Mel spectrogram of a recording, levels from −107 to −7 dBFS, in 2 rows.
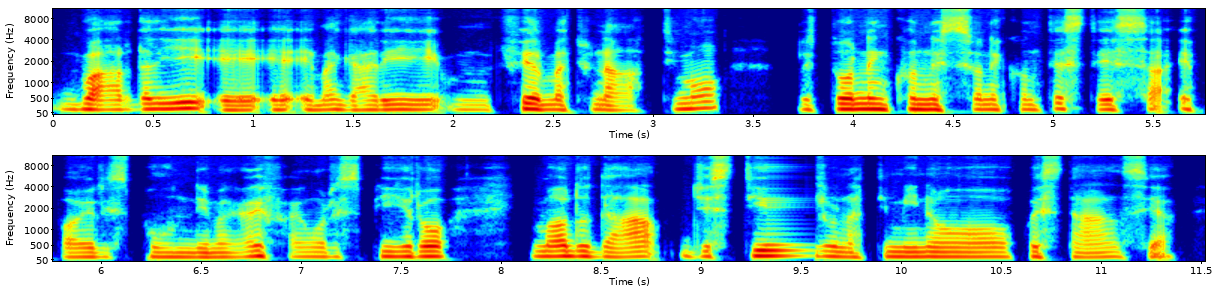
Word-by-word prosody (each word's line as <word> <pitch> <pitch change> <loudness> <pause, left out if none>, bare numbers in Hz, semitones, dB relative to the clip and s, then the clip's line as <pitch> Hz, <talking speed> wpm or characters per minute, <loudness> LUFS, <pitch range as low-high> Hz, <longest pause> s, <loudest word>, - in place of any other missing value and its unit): guardali 165 +2 +3
e 140 -4 -1
e 150 0 -2
e 150 - -2
magari, 150 +1 -1
mhmm, 150 -1 -13
fermati 155 -5 +3
un 145 - 0
attimo, 175 +8 -3 0.4
ritorna 165 +1 +5
in 165 - +7
connessione 155 -1 +1
con 155 -1 -8
te 175 - -5
stessa 155 -2 -4
e 165 - -6
poi 140 0 -3
rispondi. 140 0 -4
Magari 140 +4 0
fai 145 -2 -13
un 145 0 -5
respiro, 155 +2 +1 0.4
in 160 - -5
modo 160 0 +4
da 145 +1 -2
gestire 170 +2 +1
un 155 -2 +1
attimino 145 +1 0
quest'ansia, 140 -1 -6
150 Hz, 150 wpm, -22 LUFS, 145-160 Hz, 0.4 s, in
